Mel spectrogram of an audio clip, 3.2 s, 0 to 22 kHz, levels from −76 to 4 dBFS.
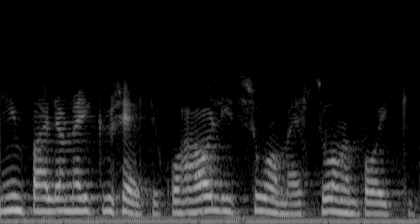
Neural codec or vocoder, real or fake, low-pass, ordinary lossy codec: vocoder, 48 kHz, 128 mel bands, Vocos; fake; 19.8 kHz; none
